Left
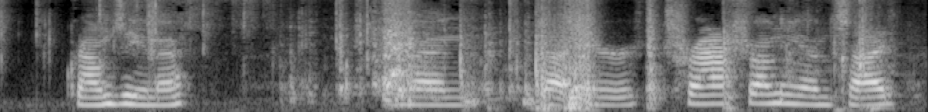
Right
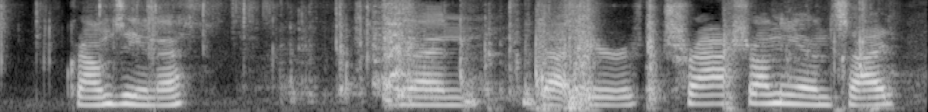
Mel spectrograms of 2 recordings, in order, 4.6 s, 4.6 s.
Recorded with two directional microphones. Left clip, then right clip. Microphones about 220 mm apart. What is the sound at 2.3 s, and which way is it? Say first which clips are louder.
Speech: right 3 dB; 10° right (ahead or behind).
